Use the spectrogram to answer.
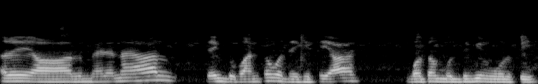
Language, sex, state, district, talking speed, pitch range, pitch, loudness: Hindi, male, Uttar Pradesh, Jyotiba Phule Nagar, 190 wpm, 125-145 Hz, 130 Hz, -19 LUFS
